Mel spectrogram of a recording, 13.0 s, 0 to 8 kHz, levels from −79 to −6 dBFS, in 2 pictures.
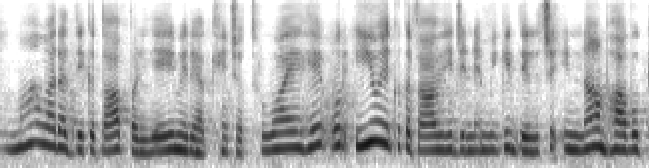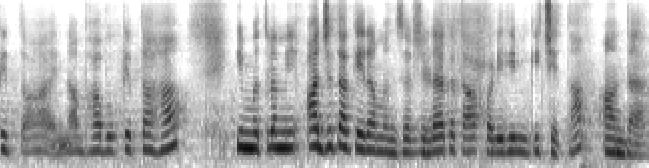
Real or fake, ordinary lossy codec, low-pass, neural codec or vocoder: fake; none; none; codec, 16 kHz, about 1 kbps, DyCAST, with the encoder's durations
